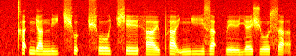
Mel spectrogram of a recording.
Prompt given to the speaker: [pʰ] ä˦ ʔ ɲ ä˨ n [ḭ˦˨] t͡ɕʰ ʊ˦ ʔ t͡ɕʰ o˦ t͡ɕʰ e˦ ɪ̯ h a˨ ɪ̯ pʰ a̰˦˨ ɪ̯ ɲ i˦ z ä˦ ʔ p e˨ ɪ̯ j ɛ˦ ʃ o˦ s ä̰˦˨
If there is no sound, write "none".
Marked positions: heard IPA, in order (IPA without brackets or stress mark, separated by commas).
kʰ, i˨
